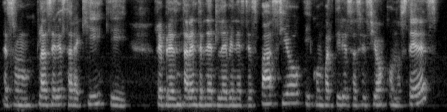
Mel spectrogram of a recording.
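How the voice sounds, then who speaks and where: A woman from Brazil, giving a measured, prepared talk as a panelist in a language that is not her one. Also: medium pitch, flat delivery, a little hiss or hum. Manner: careful, measured delivery in a second foreign language. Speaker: panelist, researcher. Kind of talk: prepared conference presentation.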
